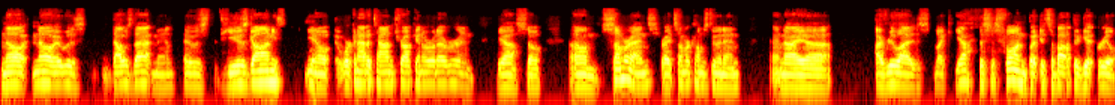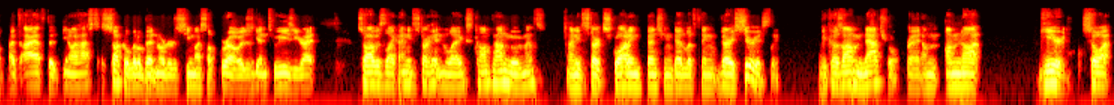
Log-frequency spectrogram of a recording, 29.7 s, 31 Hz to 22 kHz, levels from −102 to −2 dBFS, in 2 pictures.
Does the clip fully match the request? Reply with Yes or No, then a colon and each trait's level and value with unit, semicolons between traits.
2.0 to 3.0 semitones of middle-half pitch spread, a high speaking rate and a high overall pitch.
No: narrow, 2.4 semitones; fast, 215 wpm; low, 115 Hz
